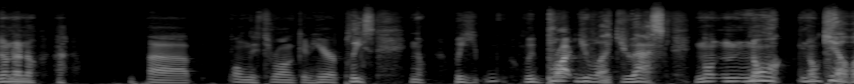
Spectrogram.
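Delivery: panicked goblin voice, pleading and begging. Voicing a goblin who rolls away with raised hands: goblin begging for mercy. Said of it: "rolls away from you, putting up his hands".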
